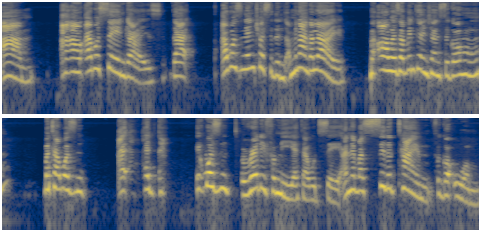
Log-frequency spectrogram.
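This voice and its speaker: A woman's high, bright, sharp voice at a moderate pace, swinging very widely in pitch. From Jamaica. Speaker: livestream host and medical worker. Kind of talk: casual political livestream chat.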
